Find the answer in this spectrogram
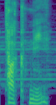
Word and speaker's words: Takumi: to be much like the U isn't like a pronounced U. It's more of like a just kind of extension of the K sound.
